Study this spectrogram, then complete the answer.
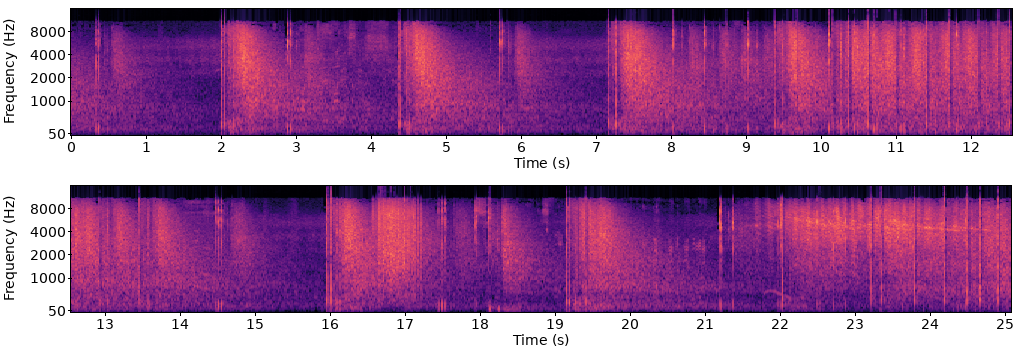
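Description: Fireworks crackle and sizzle as sparks fall.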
